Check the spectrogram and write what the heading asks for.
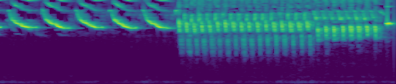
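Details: Caged canary singing a song used to train and provoke others: five loud downslurred whistled notes, then a long, fast, rattling trill with bright high overtones that shifts pitch near the end.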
